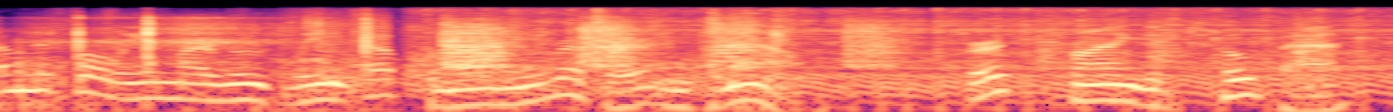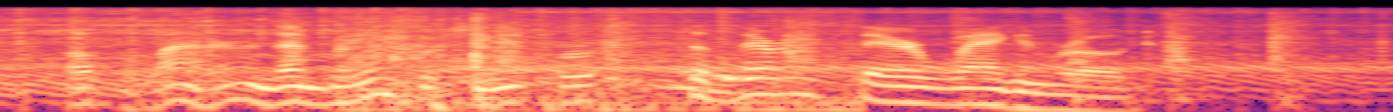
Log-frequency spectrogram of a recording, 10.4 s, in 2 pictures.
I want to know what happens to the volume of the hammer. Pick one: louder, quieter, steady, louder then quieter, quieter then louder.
louder then quieter.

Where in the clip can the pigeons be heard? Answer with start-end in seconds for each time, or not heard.
1.1-3.1, 6.5-8.6.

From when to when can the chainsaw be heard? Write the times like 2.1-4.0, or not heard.
0.0-10.3.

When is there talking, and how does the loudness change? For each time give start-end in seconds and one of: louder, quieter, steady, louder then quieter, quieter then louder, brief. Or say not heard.
0.0-9.7 steady.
